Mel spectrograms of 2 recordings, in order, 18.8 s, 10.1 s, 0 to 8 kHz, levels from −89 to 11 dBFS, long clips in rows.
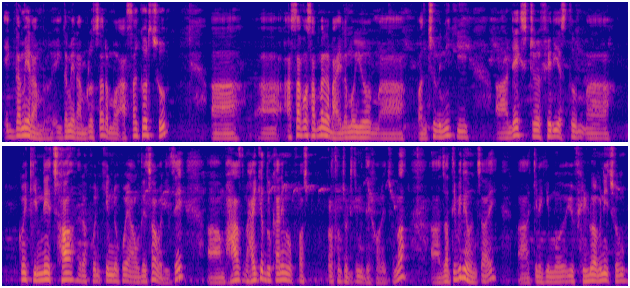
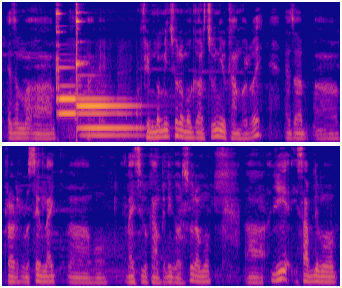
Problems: background sounds at intervals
